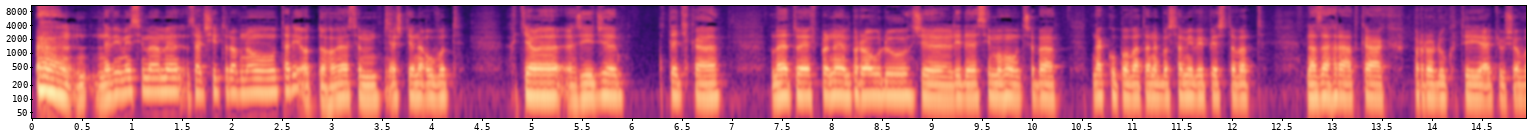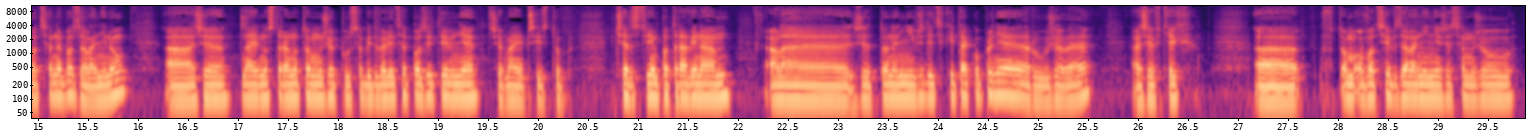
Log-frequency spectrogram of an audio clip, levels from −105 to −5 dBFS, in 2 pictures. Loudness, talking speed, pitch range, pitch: -20 LUFS, 150 wpm, 105-115 Hz, 110 Hz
